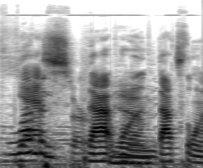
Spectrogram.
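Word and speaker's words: Leominster: There's another one where it's like it's spelled Leo Minster, but it's Lemonster.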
